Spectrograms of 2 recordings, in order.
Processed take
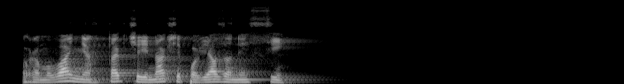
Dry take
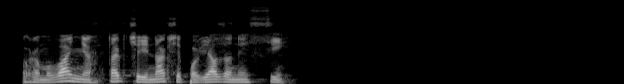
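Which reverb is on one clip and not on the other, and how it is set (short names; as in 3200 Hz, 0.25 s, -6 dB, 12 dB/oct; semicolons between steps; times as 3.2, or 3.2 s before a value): spring tank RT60 1.1 s, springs 41 ms, chirp 55 ms, DRR 14.5 dB; gain +2 dB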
